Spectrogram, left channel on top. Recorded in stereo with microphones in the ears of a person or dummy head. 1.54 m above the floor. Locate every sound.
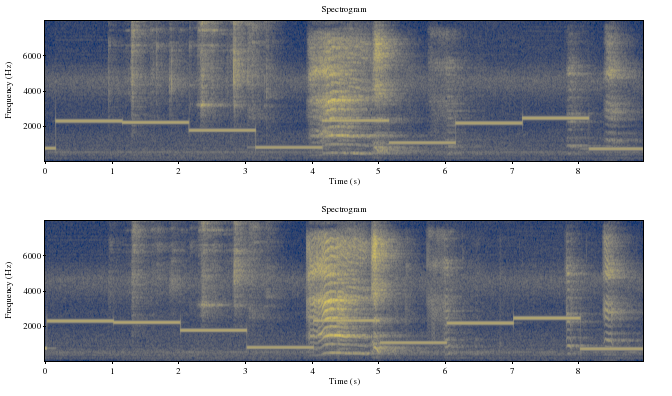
0.9 s keys jangling: 40° left (ahead or behind), 1.3 m
3.9 s a baby crying: 40° right (ahead or behind), 0.6 m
